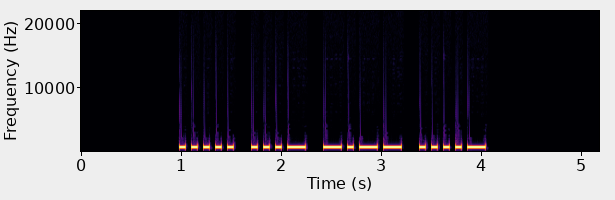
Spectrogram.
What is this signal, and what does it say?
Morse code, heard as a keyed tone, about 20 wpm, 700 Hz. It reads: 5VY4
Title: Four Letter-Number Combinations - 20wpm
